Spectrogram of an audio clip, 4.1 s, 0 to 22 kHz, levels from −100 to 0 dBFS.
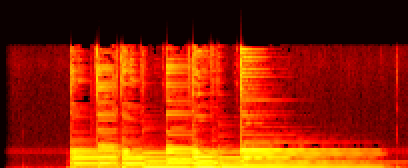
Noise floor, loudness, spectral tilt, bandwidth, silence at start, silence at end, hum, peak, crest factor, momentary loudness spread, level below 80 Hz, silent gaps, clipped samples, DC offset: -61 dBFS; -21 LUFS; -2.5 dB/octave; 17 kHz; 0.7 s; 0.1 s; none; -6 dBFS; 16 dB; 12 LU; -64 dBFS; none; under 0.1%; under 0.1%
